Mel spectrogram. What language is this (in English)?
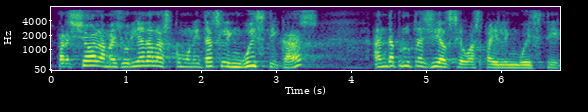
Catalan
